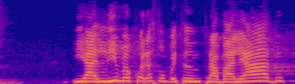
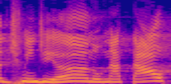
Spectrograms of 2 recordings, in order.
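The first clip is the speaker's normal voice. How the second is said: normal talking voice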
